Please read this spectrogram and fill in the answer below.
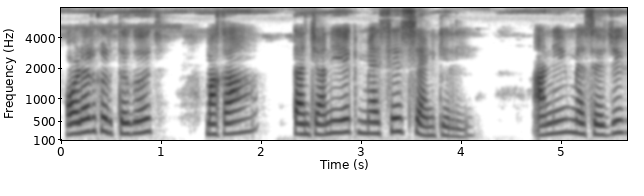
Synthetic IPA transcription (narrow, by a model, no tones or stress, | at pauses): ɔɾɖəɾkəɾt̪əkət͡s | m̤akã | t̪ãɲt͡ɕaniekmɛsed͡ʑsɛɳkeli | a̰nimɛsed͡ʑi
